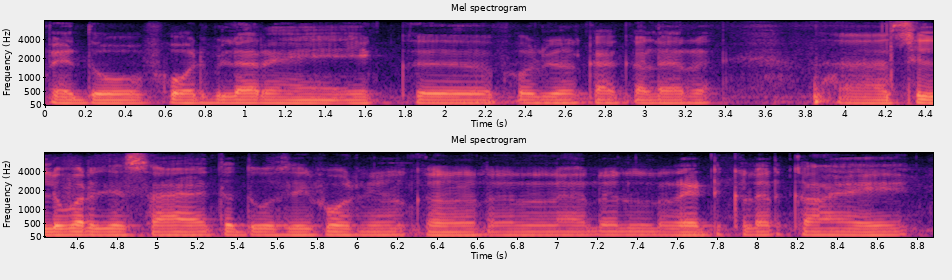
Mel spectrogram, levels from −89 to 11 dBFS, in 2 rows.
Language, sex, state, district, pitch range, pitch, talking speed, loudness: Hindi, male, Uttar Pradesh, Lalitpur, 110-115 Hz, 110 Hz, 155 wpm, -19 LUFS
